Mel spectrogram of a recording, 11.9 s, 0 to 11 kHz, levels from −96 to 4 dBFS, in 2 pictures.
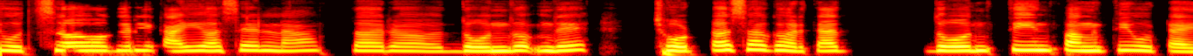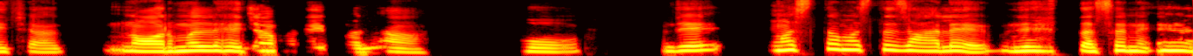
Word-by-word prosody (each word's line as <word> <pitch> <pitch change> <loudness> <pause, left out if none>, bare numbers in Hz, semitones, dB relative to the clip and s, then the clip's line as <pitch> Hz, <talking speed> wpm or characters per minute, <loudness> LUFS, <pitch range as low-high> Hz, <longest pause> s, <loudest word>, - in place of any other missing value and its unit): उत्सव 230 0 +1
वगैरे 230 +1 -2
काही 215 +1 0
असेल 240 +2 0
ना, 225 +1 -3 0.2
तर 225 -1 -1
अ, 210 -2 -4
दोन 210 0 +3
दो 235 +1 +3
म्हणजे 225 +3 +1 0.4
छोटंसं 245 +4 +3
घर, 240 -3 +2
त्यात 215 0 0 0.5
2-3 230 +3 +4
पंगती 230 0 +3
उठायच्या 190 -6 -2 0.4
नॉर्मल 210 +2 +3
ह्याच्यामध्ये 210 -3 -2
पण, 170 -1 -5
हां, 180 -3 -4 0.5
हो. 185 -3 -3
म्हणजे 230 +4 -4 0.3
मस्त-मस्त 275 +1 +1
झालंय, 220 -6 0
म्हणजे 215 -1 0 0.2
तसं 220 +3 +1
नाही. 220 +2 +2
225 Hz, 135 wpm, -20 LUFS, 210-235 Hz, 0.5 s, 2-3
